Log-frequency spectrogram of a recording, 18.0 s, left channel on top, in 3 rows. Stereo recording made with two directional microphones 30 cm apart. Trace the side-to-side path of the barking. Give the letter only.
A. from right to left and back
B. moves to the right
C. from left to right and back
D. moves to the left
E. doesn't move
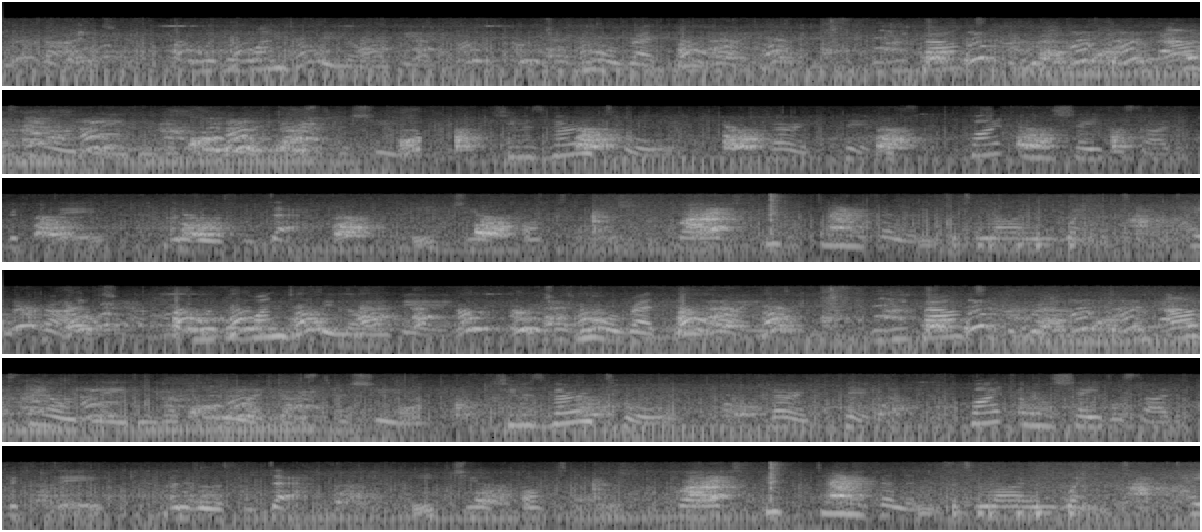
A.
